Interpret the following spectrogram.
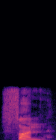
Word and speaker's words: fun: we have so much fan fan okay and that last word is fun fun there you go would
